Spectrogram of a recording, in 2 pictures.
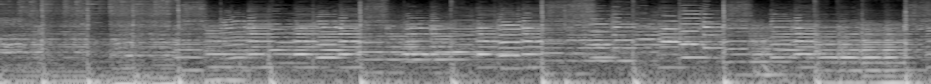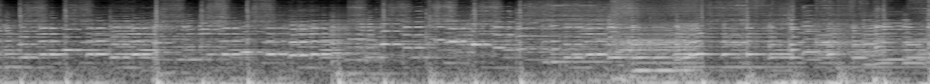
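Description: Three violins playing quick melodic lines in harmony over an amplified backing track with a steady bass and beat.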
